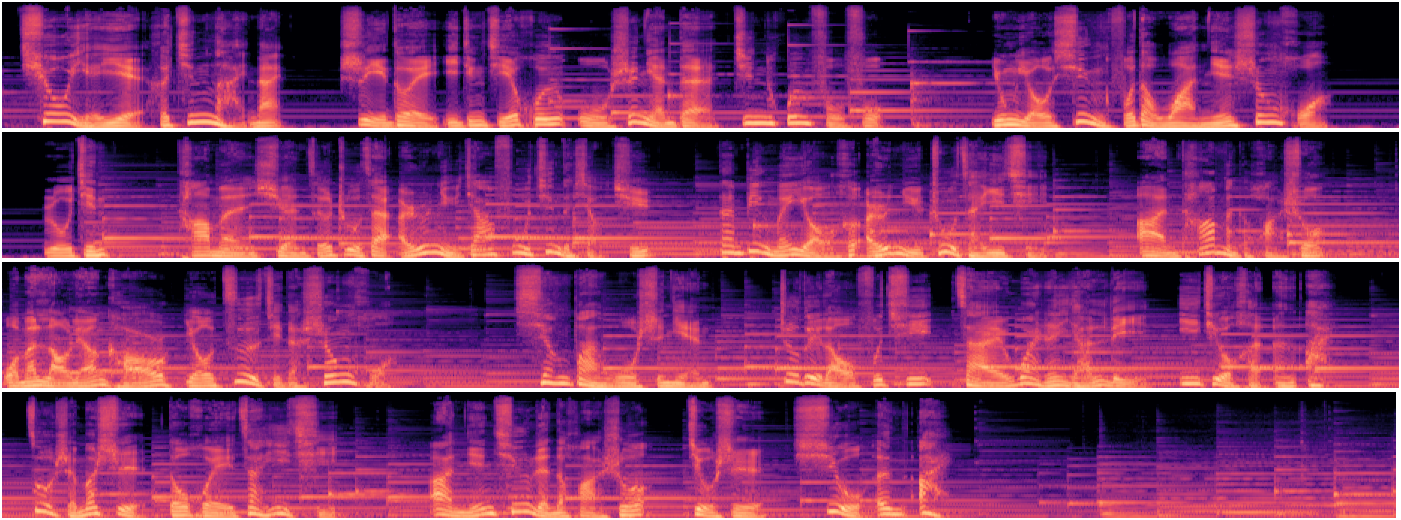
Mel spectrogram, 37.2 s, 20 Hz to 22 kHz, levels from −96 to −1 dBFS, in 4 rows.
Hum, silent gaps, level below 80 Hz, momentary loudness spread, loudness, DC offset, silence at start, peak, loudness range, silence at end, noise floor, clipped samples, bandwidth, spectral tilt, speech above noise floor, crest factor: none; none; -38 dBFS; 13 LU; -19 LUFS; under 0.1%; 0.1 s; 0 dBFS; 2 LU; 0 s; -52 dBFS; under 0.1%; 19 kHz; -6.5 dB/octave; 35 dB; 18 dB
